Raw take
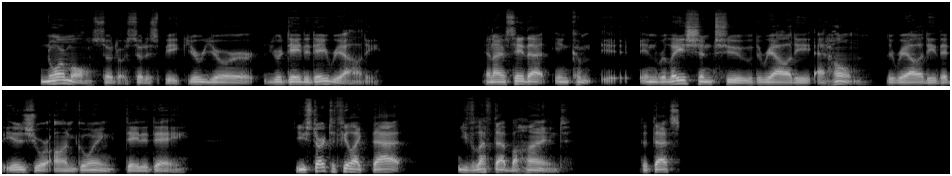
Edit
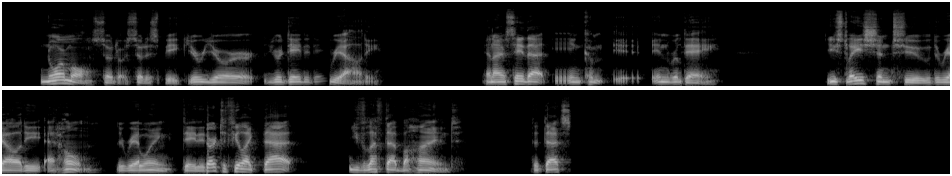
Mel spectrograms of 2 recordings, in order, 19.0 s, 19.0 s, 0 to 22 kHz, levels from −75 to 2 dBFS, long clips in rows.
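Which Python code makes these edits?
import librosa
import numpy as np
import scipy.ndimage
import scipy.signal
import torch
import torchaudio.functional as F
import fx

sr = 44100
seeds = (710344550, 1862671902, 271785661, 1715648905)

y = fx.studio_fade_out(x, sr, start_s=2.78, length_s=0.5)
y = fx.edit(y, sr, fx.stutter(start_s=5.52, slice_s=0.04, count=4),
    fx.cut(start_s=9.07, length_s=1.21),
    fx.move(start_s=10.96, length_s=1.66, to_s=6.67), tone=tone)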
